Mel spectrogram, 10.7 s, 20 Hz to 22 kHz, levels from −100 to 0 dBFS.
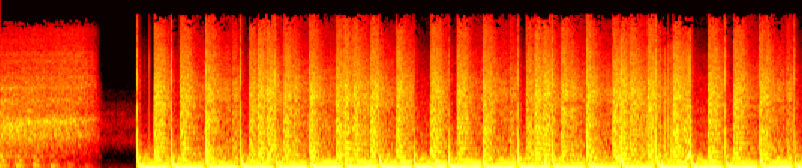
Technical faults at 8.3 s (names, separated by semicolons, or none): loud pop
